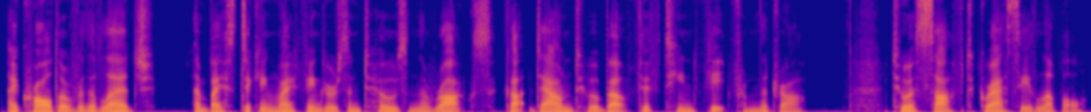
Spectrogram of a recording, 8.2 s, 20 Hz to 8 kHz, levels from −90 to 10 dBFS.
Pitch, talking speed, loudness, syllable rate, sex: 95 Hz, 215 wpm, -22 LUFS, 5.3 syllables/s, male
